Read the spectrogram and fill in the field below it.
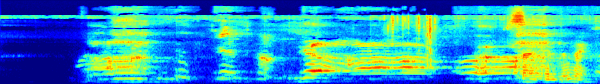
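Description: A young man cries out in pain.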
